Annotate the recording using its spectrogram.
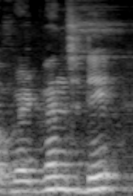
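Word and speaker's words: Wednesday: वेडनेसडे, वेडनेसडे महीना दिन, दिन का नाम होता है, इसमें डी साइलेंट होता है।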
